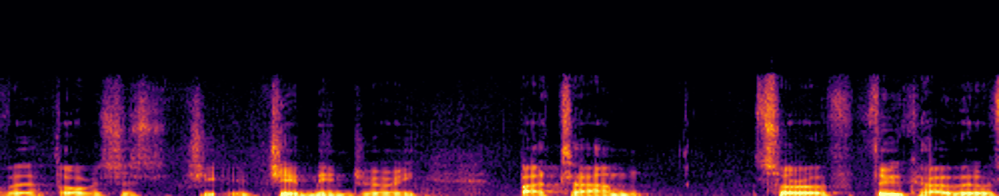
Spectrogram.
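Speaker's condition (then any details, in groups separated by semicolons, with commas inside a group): Motor neurone disease; diagnosed weeks ago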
